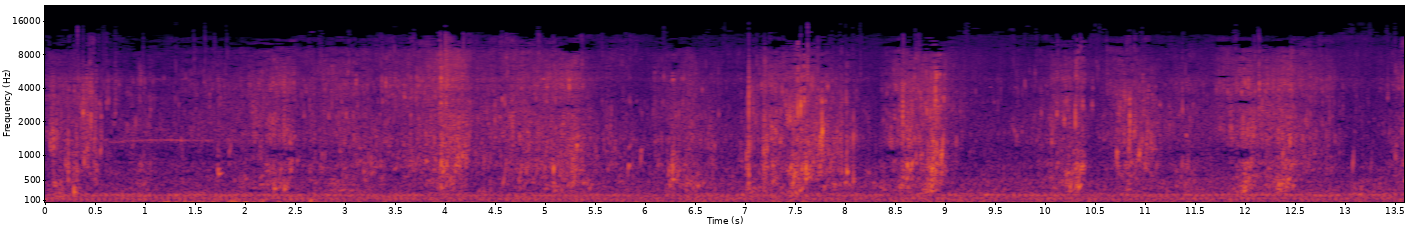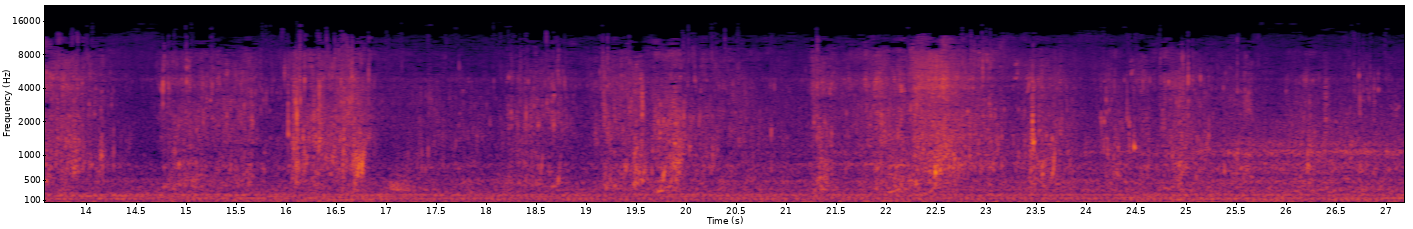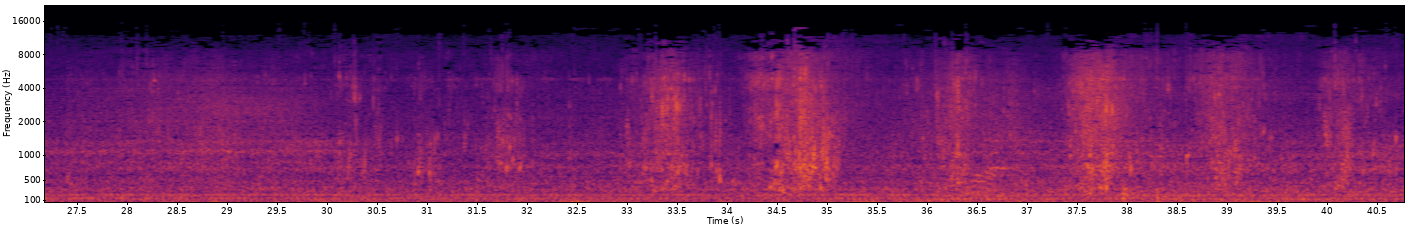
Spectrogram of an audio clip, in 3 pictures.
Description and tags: Seashore Atmos LW
Recording of lapping waves with distant boat approaching in the background.
lapping, boats, Seashore, distant, diesel, waves, Atmosphere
